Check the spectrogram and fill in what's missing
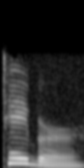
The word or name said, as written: tabour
